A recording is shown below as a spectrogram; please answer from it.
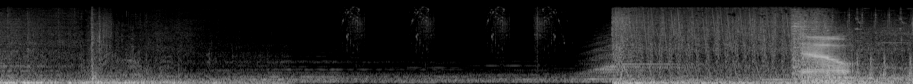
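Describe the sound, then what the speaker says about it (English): A Metroid-style screw attack tears through an enemy in a game, with a dense mechanical burst and rumbling booms followed by a sudden drop to near silence broken by faint pulses, then another loud surge with a sharp crackling hit. "Screw attack, instant kills this thing."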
